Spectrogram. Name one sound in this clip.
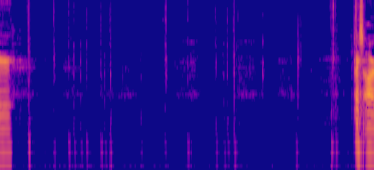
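Fingers tap keys on a laptop keyboard with quick soft clicks.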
